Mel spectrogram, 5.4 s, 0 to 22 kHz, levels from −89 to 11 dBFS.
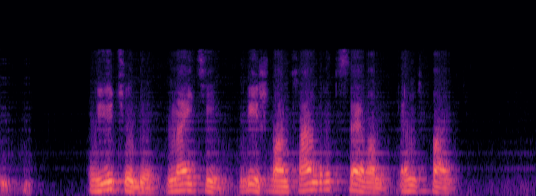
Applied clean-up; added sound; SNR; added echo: neural separator model SepFormer DNS4.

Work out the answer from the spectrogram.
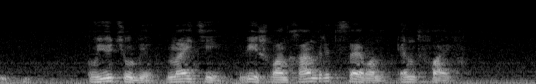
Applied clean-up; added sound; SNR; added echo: none; none; none; none.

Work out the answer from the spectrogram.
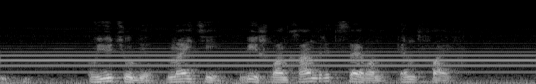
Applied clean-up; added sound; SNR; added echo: none; Wind instrument, woodwind instrument; 8 dB; none.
